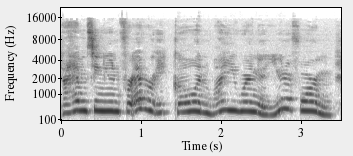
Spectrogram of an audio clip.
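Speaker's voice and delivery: high, animated reunion chatter; acted gushing surprise. Tomoko greeting Iko after forever, acted excited surprise. Officer gushing at long-lost friend.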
